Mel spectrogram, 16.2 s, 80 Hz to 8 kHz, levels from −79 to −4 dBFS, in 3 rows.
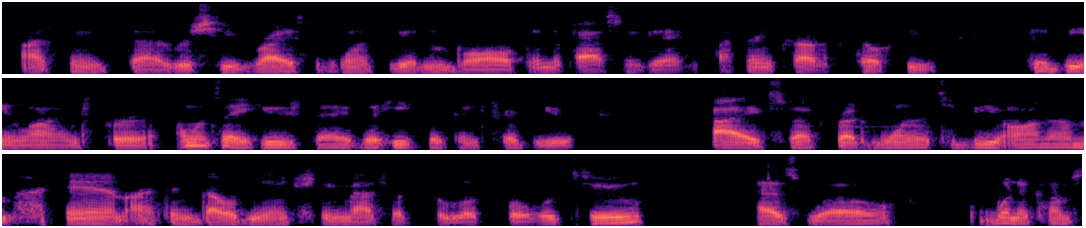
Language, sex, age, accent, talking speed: English, male, 30-49, American, 220 wpm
